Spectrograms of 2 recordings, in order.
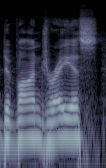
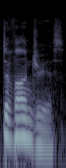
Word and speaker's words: D'Avondreas: do i say it it's just davondreas there's no like you like split the two d'avondreas yeah devandra okay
